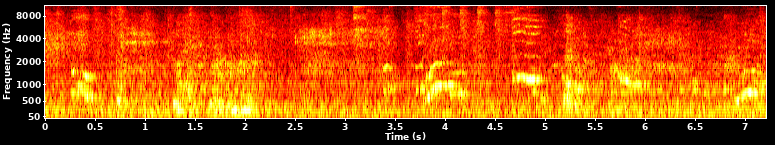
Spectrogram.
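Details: Five-week-old puppies playing at a puppy training kennel: scattered thin, high whimpers and short yips, some sliding downward, rise from a steady background hum and rumble.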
